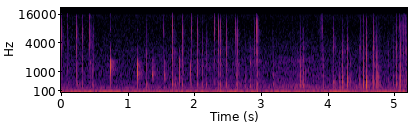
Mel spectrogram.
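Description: Long nails tap and scratch a silver metallic plastic lotion tube and its chrome cap. The result is a rapid, irregular run of short, dry, clicky taps with bright edges and brief scratchy strokes that die away almost instantly, over a steady low background hum.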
